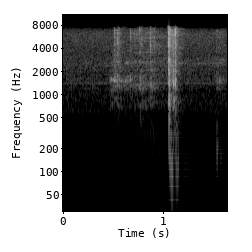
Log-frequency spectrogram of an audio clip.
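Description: A few quiet keystrokes tap on a computer keyboard during coding, with one sharper click standing out among faint, scattered presses.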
